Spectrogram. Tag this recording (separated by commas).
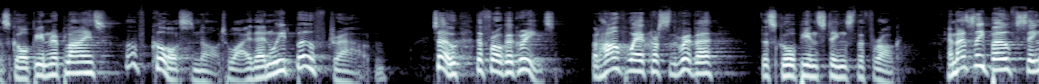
Speech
